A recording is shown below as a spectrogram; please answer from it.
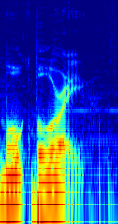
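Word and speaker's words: Mörk Borg: It is spelt Mork Borg, but I have it on good authority. It's pronounced Mork Bori.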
